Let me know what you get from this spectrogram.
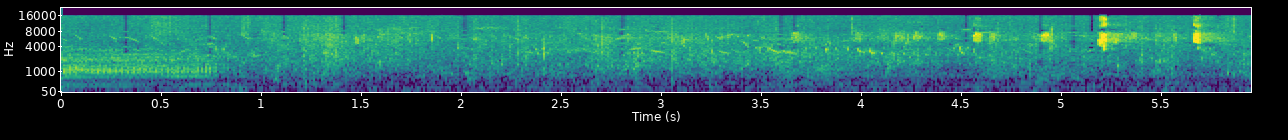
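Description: A wisent gives one short, hoarse, lowing call at the start, like a cow's moo. A steady hiss of background noise and faint high chirps follow.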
